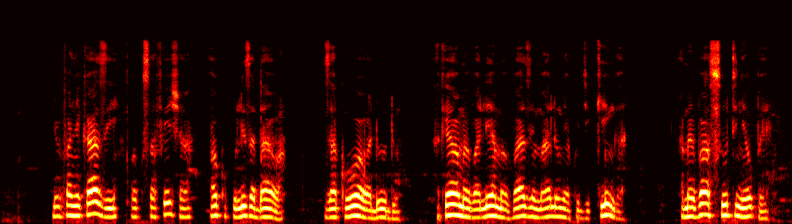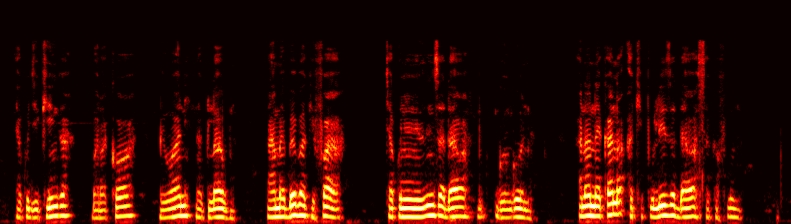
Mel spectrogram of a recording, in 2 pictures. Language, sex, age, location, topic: Swahili, male, 18-24, Kisii, health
